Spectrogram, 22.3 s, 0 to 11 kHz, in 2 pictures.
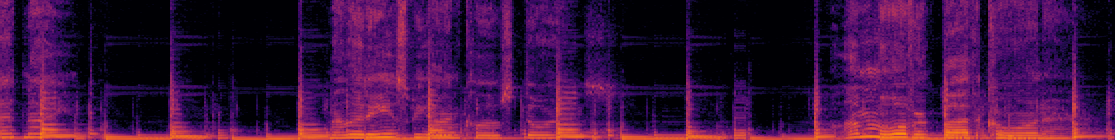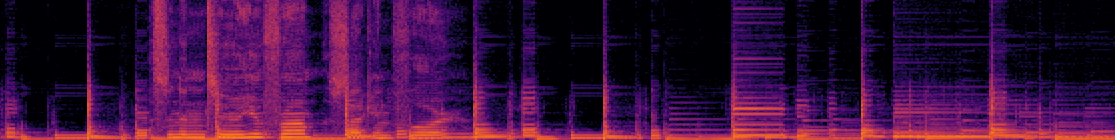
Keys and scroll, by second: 14.9 b.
